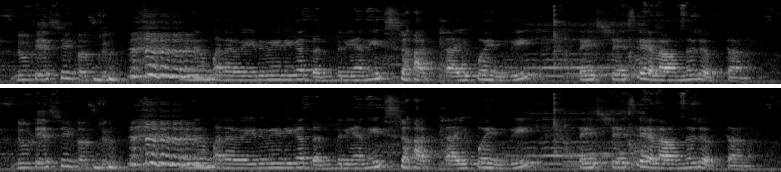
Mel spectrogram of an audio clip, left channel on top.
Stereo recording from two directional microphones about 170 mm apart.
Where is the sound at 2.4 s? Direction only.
10° left (ahead or behind).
